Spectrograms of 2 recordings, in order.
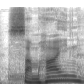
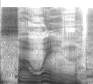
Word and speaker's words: Samhain: Kelter är en benämning på flera besläktade folkstammar av indoeuropeiskt ursprung, och Halloween härstammar från den antika keltiska festivalen som antingen uttalas Samhain eller Samhain, där människor tänder facklor och klär ut sig för att skrämma bort onda andar och spöken.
